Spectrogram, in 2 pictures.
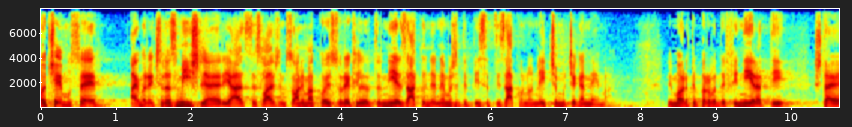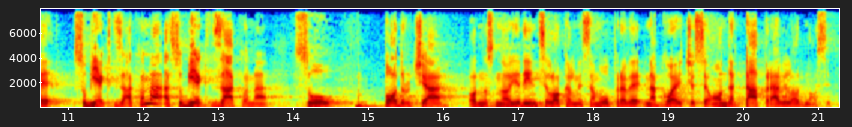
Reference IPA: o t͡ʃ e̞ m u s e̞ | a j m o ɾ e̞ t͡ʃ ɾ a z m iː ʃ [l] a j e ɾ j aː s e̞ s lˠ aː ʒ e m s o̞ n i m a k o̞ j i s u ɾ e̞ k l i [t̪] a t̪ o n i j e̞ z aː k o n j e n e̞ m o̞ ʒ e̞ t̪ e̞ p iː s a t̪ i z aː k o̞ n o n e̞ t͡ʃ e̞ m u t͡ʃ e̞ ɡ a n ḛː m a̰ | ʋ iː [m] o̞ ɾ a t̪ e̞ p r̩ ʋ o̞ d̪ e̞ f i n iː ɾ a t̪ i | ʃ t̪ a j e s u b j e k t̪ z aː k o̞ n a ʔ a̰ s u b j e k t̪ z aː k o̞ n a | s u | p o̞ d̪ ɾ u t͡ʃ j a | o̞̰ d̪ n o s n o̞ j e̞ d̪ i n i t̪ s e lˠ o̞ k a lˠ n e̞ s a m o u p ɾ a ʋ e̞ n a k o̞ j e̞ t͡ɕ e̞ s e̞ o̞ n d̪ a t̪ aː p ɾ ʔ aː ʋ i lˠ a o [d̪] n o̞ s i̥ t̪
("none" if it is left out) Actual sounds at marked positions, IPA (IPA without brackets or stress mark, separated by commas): ʎ, d̪, m, d̪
